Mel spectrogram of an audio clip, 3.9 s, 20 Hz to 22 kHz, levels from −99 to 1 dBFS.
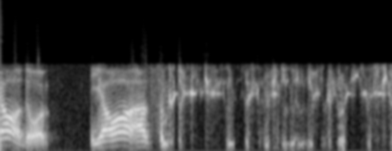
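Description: Speech over an AMR-NB narrowband link, band-limited to roughly 300 Hz to 3.6 kHz with light coding roughness consistent with the 12.2 kbps mode, breaks down at 1.62 s into a codec payload misread that lasts to the end of the clip. From that point the speech gives way to garbled noise and warble that barely tracks it. The decoder is accepting well-formed frames but reading their fields from the wrong bit positions, which fits octet-aligned AMR payloads being parsed as bandwidth-efficient.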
